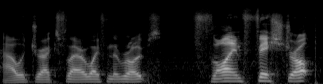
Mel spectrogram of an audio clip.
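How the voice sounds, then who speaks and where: A man giving excited play-by-play commentary over a wrestling video game, calling each move as it happens with frequent exclamations. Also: medium pitch, unhurried, clean tone.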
